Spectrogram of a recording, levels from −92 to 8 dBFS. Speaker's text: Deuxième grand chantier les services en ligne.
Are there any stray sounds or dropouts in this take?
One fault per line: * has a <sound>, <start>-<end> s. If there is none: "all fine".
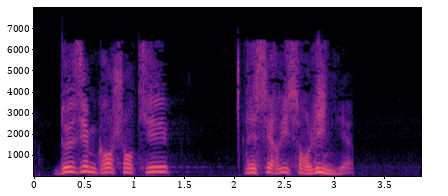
all fine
